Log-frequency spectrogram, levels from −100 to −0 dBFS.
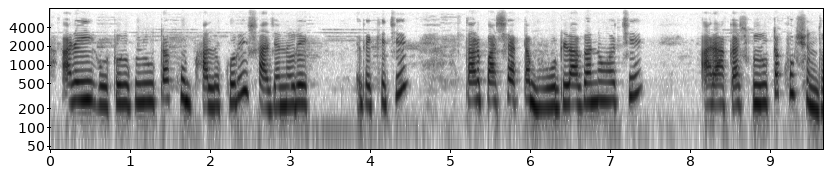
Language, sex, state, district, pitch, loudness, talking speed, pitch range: Bengali, female, West Bengal, Purulia, 250 Hz, -16 LUFS, 125 wpm, 230-275 Hz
